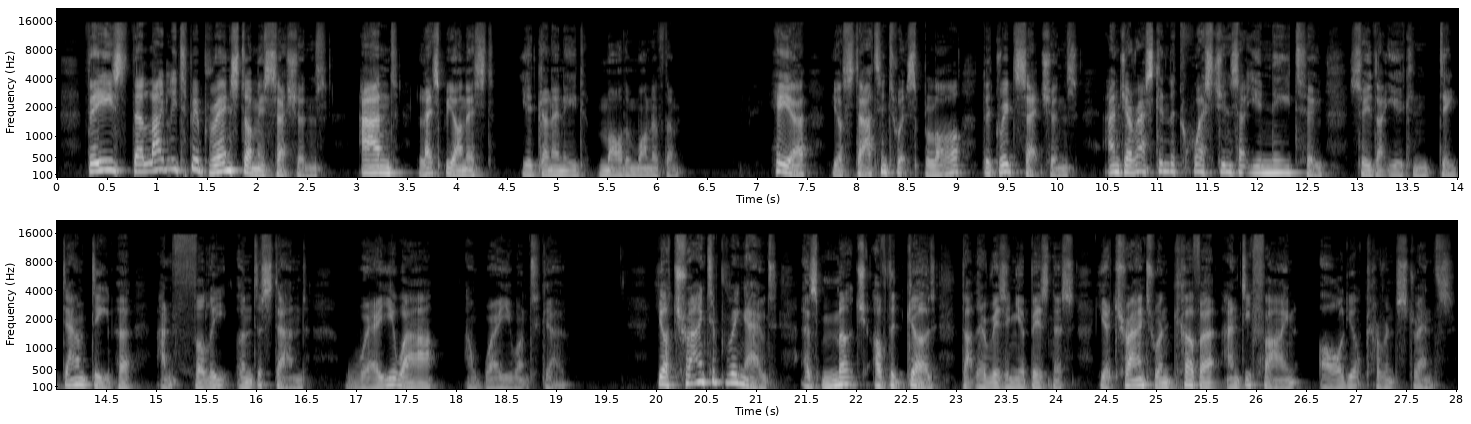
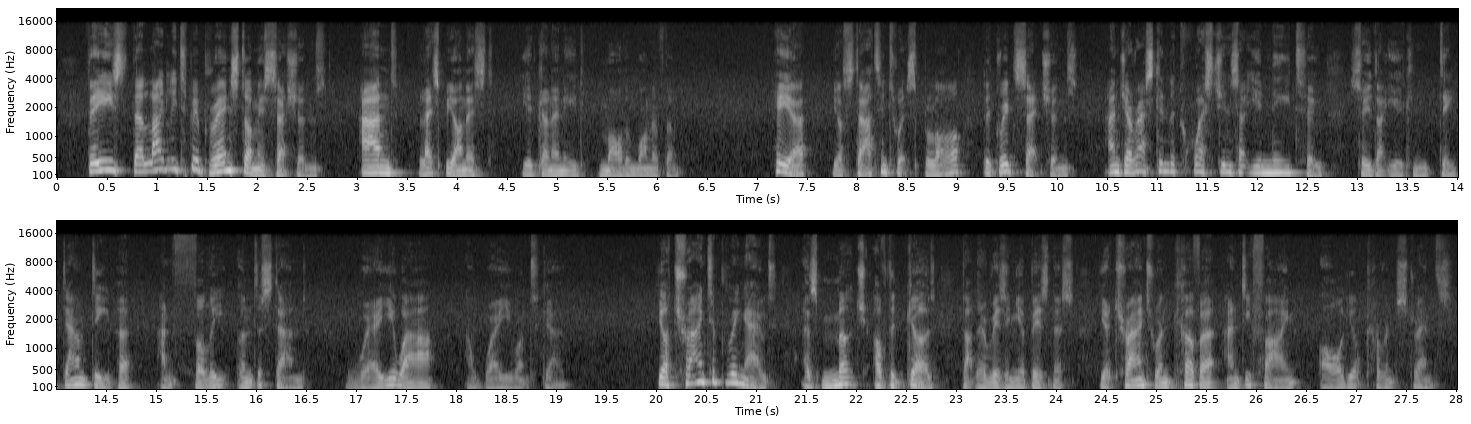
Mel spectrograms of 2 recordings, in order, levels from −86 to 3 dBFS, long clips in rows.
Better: first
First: none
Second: hiss; faint; throughout; 20 dB below the speech

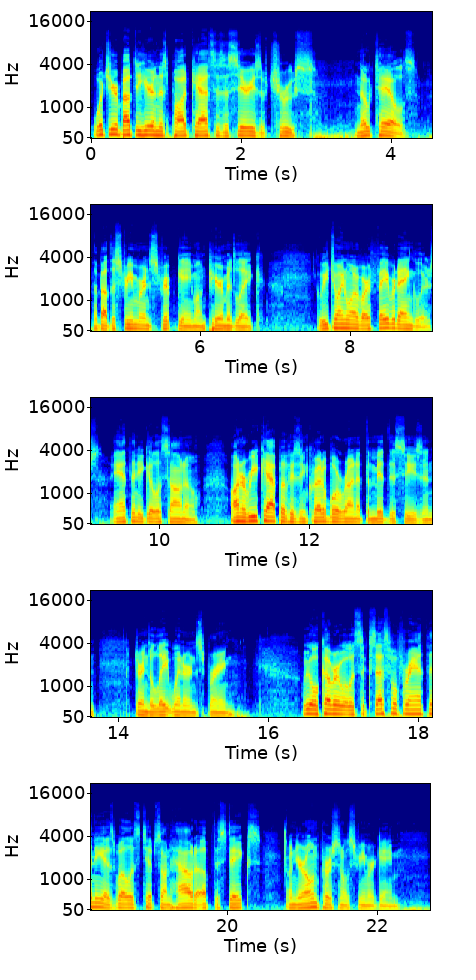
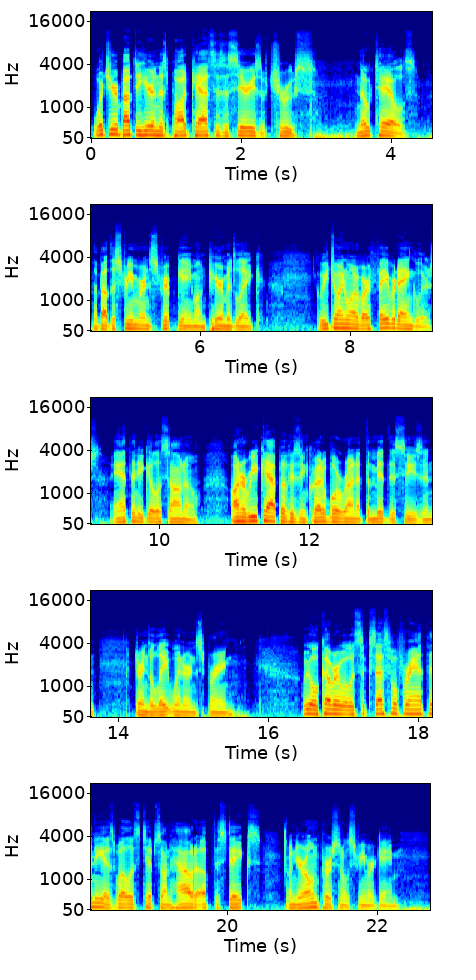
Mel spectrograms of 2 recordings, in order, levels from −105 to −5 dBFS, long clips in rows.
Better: neither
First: muffled; very; fading above 2 kHz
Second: muffled; very; fading above 2 kHz

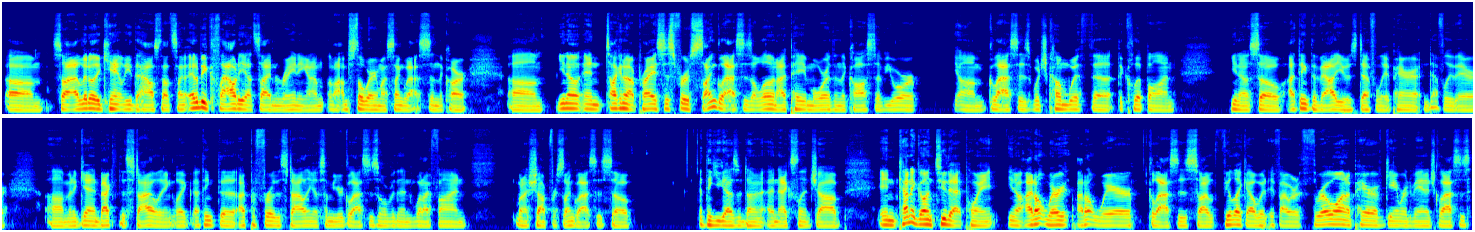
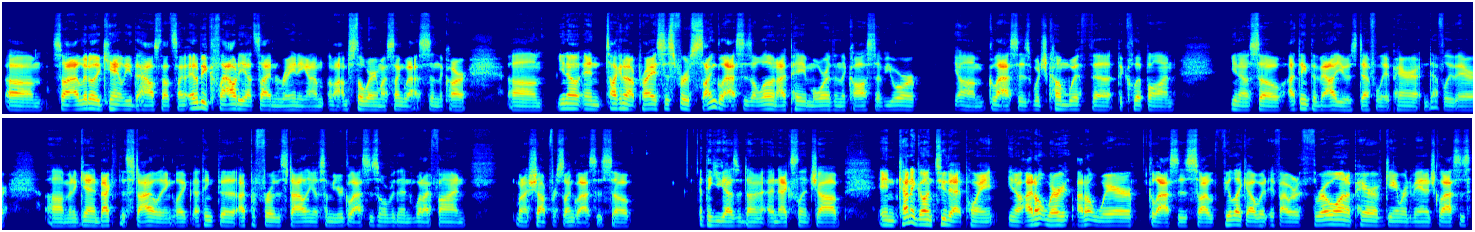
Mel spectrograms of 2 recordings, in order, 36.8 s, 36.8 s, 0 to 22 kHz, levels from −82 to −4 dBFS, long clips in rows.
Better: first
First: none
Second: thin; very; fading below 750 Hz

